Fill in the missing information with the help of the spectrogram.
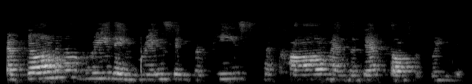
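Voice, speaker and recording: A woman leading a guided breathing meditation in a slow, soft, calm voice with long pauses. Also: on the high side. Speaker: yoga teacher. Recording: echoey room, voice from a distance, dull sound.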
